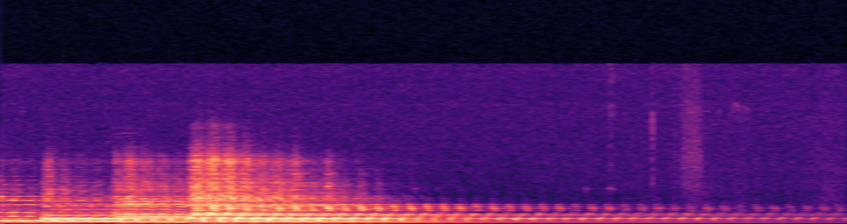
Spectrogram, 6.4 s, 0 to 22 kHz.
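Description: Electric guitar played through an Idiotbox Effects 02-Resonant-19 Vibrato pedal. The chord changes twice in the first second and a half, and the last chord is left to ring and fade slowly with a fast, even vibrato wobble.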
